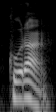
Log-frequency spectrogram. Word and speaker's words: Quran: How am I pronounce Quran? Quran.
